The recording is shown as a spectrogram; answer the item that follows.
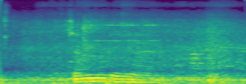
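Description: Indoor café din with a steady low rumble and background murmur, and a voice speaking briefly about a second in.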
